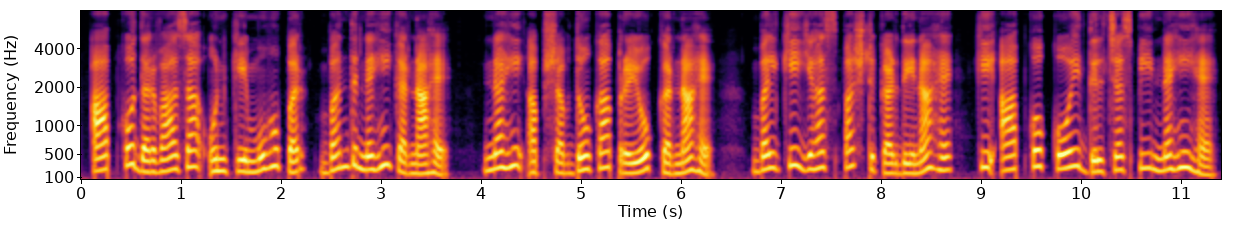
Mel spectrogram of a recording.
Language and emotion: Hindi, neutral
